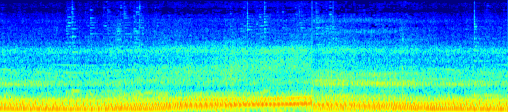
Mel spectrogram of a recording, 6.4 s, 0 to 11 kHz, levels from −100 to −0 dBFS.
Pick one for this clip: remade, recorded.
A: recorded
